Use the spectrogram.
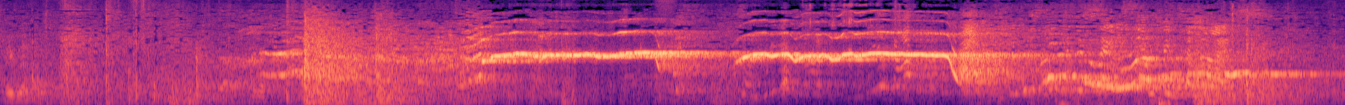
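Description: A woman screams in long, piercing, high-pitched wails as she is pulled away from Governor Lee's office in Tennessee, amid a scuffle with thuds, hurried footsteps and crowd commotion, the shrieks repeating loudly over several seconds.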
